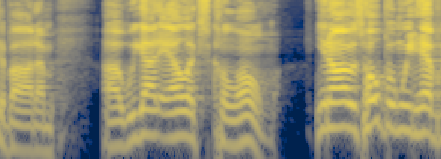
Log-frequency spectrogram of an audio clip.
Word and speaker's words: Colomé: Well, it's Colomé. I had to look it up on Baseball Reference. They have a little pronunciation guide there, which I point Gene Honda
